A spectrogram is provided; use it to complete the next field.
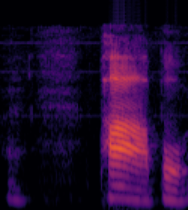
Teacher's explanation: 우리나라 비읍은 성대가 울려지지 않아요. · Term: 무성음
